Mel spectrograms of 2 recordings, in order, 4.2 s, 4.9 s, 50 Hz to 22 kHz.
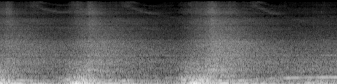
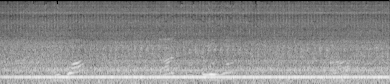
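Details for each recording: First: Peugeot 207 1.6 95 hp petrol: the idle is uneven, with a stumble and surge about every second and a half. A cylinder is misfiring from a failed ignition coil; replacing the coil made it run right. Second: Peugeot 207 1.6 95 hp petrol four-cylinder after replacing the faulty ignition coil: steady, even idle hum, constant pitch with no misfire gaps; runs smoothly, confirming the coil was the fault.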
